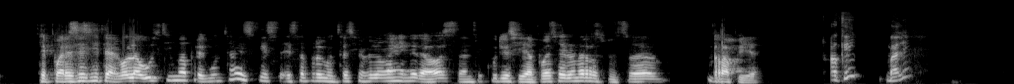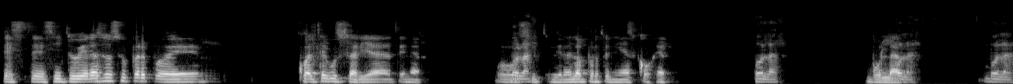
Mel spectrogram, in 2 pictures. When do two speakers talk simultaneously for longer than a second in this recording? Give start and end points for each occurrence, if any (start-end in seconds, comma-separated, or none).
none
